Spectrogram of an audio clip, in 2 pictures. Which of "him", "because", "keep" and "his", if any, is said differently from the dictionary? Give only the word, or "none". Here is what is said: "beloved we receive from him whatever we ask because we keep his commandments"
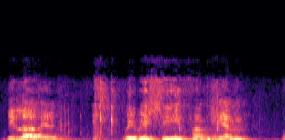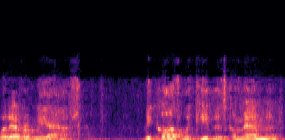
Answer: his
